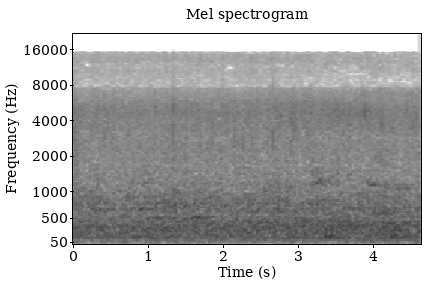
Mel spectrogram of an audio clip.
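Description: Heavy rain falling steadily and splashing on a wet paved floor.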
